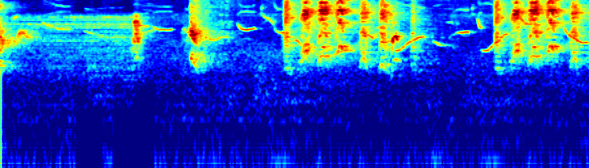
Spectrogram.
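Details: Female great-billed seed-finch, calling a lot, gives thin whistled slurred notes at uneven intervals, mixed with trains of rapid raspy chirps from other birds.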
